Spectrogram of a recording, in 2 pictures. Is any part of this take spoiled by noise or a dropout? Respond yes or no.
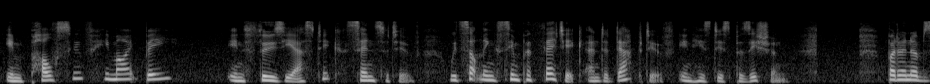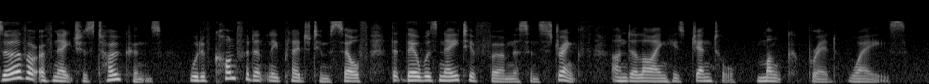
no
